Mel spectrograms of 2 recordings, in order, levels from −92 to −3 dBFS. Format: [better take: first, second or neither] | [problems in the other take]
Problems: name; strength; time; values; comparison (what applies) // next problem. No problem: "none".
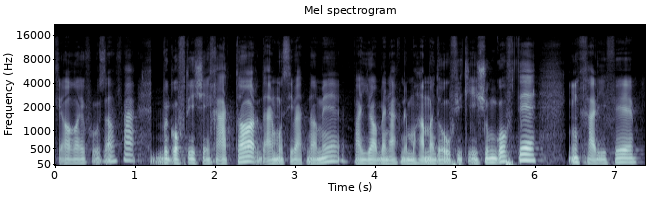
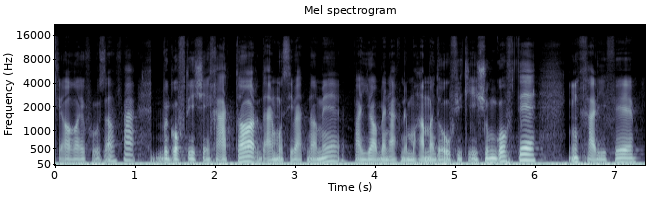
first | low rumble; faint; throughout; 25 dB below the speech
